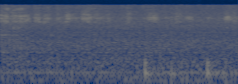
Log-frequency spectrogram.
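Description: Marker pen writing on a whiteboard: the tip faintly rubbing across the board as letters are written.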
